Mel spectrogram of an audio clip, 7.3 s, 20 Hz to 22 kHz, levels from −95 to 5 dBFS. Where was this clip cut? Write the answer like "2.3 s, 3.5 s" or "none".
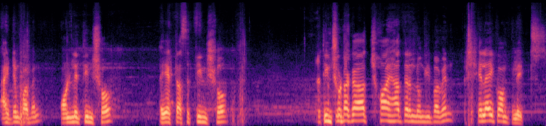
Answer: none

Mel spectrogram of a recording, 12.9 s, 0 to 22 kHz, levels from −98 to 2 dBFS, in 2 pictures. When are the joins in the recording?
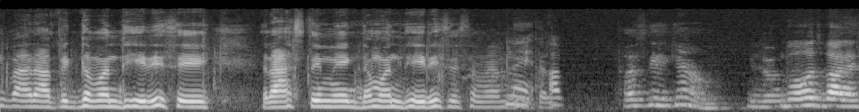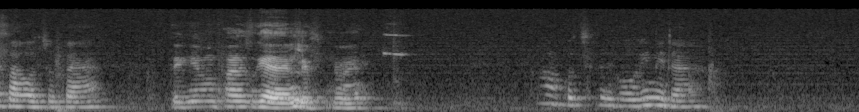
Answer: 4.1 s, 5.8 s

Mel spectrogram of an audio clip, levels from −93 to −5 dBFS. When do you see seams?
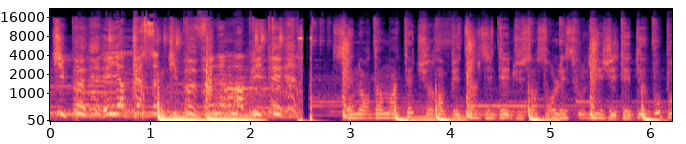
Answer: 2.5 s

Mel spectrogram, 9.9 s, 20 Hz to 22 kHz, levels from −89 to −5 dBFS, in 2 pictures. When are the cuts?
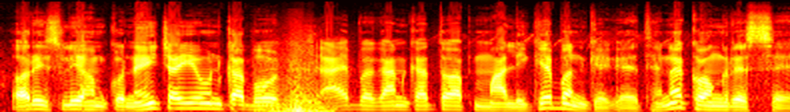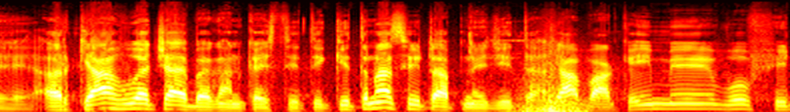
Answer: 1.9 s, 8.3 s

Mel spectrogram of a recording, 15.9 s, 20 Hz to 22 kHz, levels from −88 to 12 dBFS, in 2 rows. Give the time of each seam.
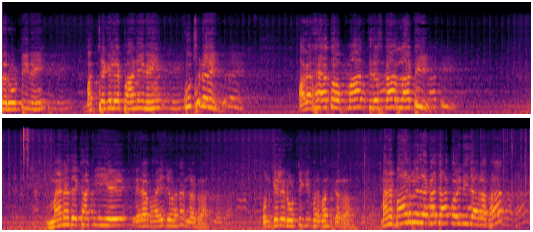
none

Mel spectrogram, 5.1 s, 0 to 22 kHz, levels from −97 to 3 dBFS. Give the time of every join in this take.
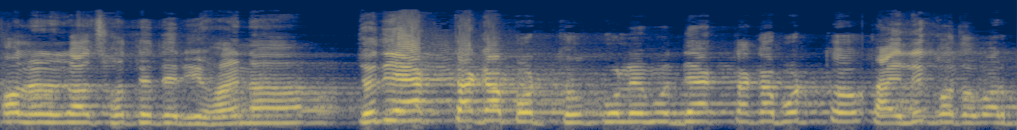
1.6 s

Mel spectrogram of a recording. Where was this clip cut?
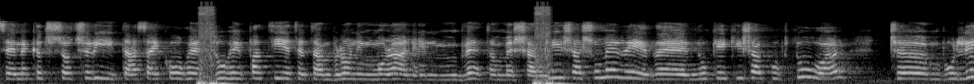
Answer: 2.1 s, 5.5 s

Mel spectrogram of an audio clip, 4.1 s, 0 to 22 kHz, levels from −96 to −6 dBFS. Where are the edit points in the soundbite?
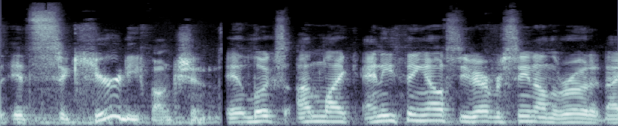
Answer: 1.3 s

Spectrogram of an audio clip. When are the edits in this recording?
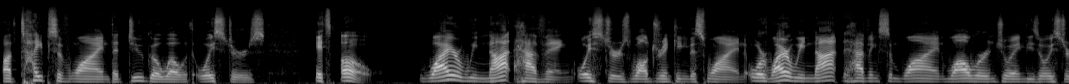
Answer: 7.7 s

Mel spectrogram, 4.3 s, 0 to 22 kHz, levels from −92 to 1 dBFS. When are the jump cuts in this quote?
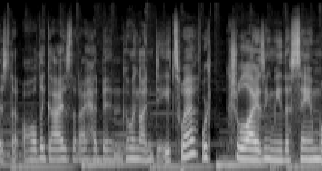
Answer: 1.6 s, 2.7 s

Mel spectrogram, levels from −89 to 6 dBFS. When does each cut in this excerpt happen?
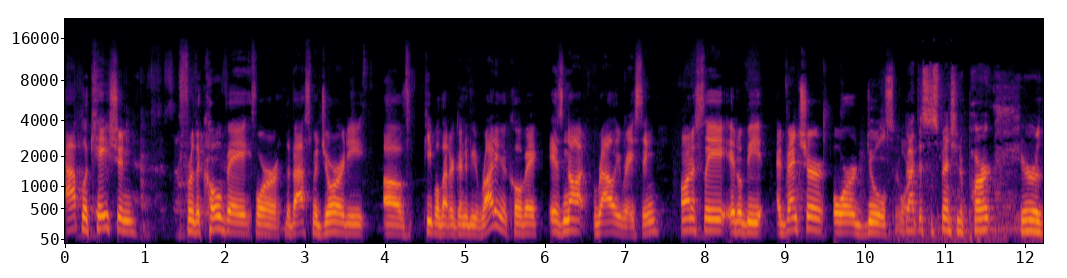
2.3 s, 6.0 s, 7.5 s, 10.4 s

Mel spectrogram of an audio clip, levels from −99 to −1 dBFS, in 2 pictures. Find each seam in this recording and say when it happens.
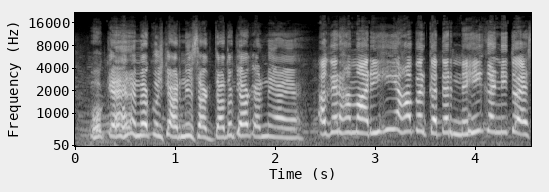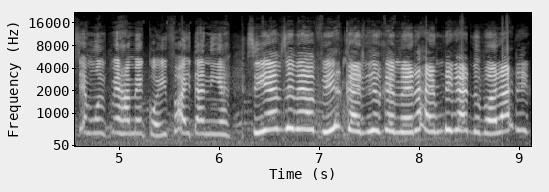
2.3 s, 6.2 s

